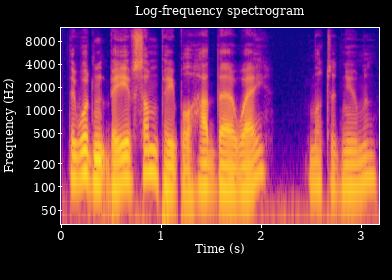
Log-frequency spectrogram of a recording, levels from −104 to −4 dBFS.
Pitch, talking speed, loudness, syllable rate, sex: 110 Hz, 205 wpm, -19 LUFS, 5.7 syllables/s, male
